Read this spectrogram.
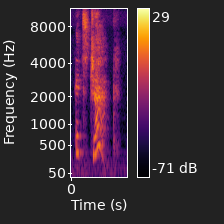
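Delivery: high frightened cry; bellowed. A narrator's reading. Giant crying out in his nightmare, high frightened cry. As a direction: cry out the name in fear. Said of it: "bellowed the flesh lump eater".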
